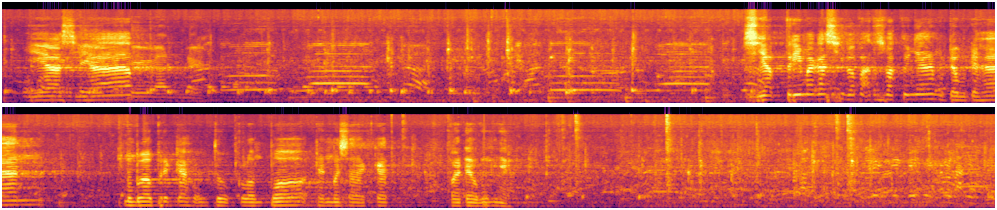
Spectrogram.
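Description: A man sings into a microphone, heard over loudspeakers outdoors.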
